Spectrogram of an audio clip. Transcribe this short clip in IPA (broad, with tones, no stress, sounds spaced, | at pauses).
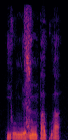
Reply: j u˨ ŋ ɪ˦ z ũ˦ p a˨ kʷ a˨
